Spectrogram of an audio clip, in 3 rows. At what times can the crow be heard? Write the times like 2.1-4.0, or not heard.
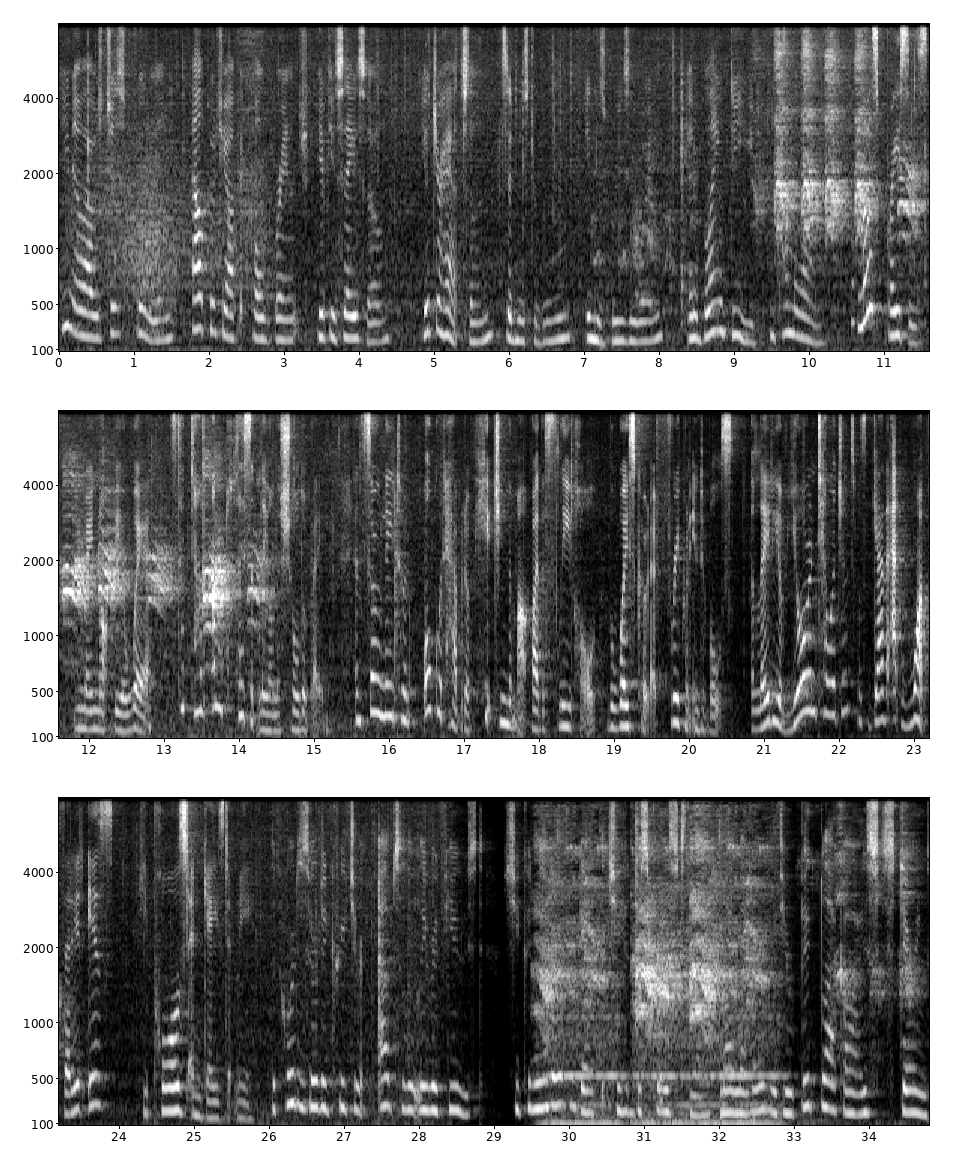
0.0-3.0, 9.2-14.4, 29.5-34.7.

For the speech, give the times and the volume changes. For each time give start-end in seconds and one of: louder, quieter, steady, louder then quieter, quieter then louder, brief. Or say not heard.
0.0-34.7 steady.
